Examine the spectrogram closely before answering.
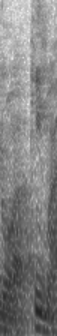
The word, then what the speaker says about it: quinoa: your local uh food store how do you pronounce that Quin quinoa yeah he always makes fun of me I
